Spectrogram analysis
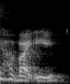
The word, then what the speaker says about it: Hawaii: Lots of folks are from Hawai I've always said Hawaii. So do I keep just saying Hawaii or is it proper to say Hawaii? Because I would love to say it correctly. Yeah. Said it once. Yeah. I mean, it should be Havaii, right? That's that's proper.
